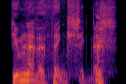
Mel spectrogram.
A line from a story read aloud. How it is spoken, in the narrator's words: he hissed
